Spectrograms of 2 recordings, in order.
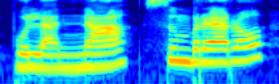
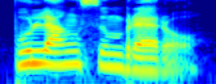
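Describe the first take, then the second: First: The word na is said as a separate word. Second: An ng sound is joined onto pula. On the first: "Instead of saying" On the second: "you can make the contraction. Add ng to the end"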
